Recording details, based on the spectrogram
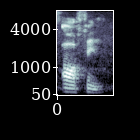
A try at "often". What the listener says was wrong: Yes, and a little bit more the O, yes? Open O, often.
